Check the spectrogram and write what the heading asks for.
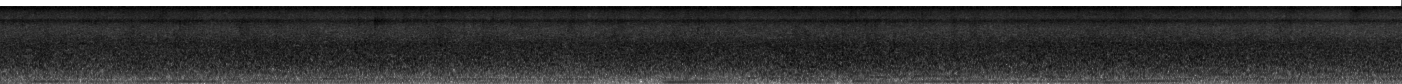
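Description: Steady hiss of fairly heavy rain falling, with soft background music of slow low notes underneath.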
